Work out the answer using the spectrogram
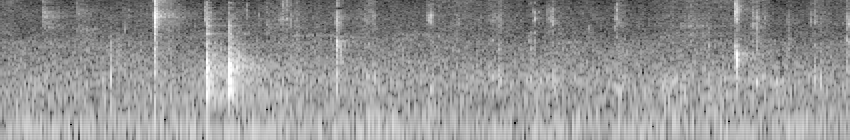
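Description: Chewing on crispy fried shrimp, with a few sharp crunches or clicks, the loudest about a second and a half in and one more near the end, over a low steady hum.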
